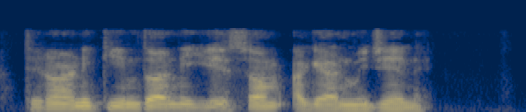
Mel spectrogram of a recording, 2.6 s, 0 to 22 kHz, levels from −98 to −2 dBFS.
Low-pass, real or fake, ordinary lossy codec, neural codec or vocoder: 7.2 kHz; fake; none; codec, 16 kHz, 1.1 kbps, Voila-Tokenizer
